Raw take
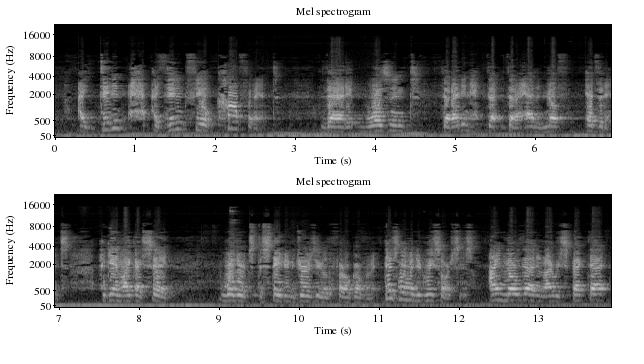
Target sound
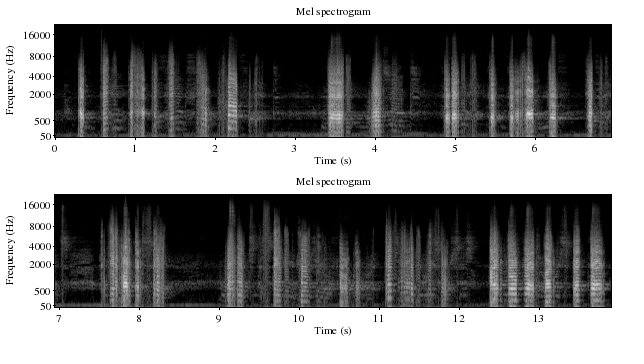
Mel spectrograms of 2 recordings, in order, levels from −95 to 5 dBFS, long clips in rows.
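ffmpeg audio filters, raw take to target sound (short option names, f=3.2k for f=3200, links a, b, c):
-af "equalizer=f=790:t=o:w=0.43:g=14,aeval=exprs='0.631*(cos(1*acos(clip(val(0)/0.631,-1,1)))-cos(1*PI/2))+0.0126*(cos(6*acos(clip(val(0)/0.631,-1,1)))-cos(6*PI/2))+0.1*(cos(7*acos(clip(val(0)/0.631,-1,1)))-cos(7*PI/2))':c=same"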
